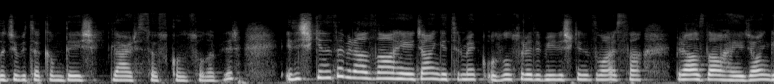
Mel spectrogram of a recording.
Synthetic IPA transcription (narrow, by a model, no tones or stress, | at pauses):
ɯd͡ʒɯbit̪ʰakʰɯmd̪e̞jiʃi̥clʲæɾsø̞zkʰo̞nusuo̞lˠabilʲiɾ̥ | ilʲiʃcinizɛbiɾazd̪aɦaɦe̞jed͡ʒanɟe̞t̪ʰiɾmɛcuzunsyɾe̞lʲɛbiilʲiʃcinizvaɾsab̥iɾazd̪aɦaɦejed͡ʒan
